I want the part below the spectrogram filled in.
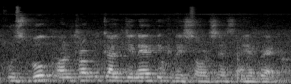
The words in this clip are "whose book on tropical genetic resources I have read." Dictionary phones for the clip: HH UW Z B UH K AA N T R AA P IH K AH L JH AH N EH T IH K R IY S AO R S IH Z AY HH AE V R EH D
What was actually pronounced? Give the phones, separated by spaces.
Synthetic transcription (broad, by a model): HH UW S B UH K AA N T R AA P IH K AH L JH AH N EH T IH K R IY S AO R S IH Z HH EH B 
